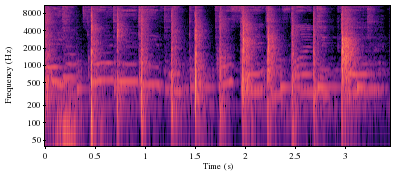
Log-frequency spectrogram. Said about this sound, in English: No, but that's like a weird clap. Yeah, there you go. That's a weird way to do it.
